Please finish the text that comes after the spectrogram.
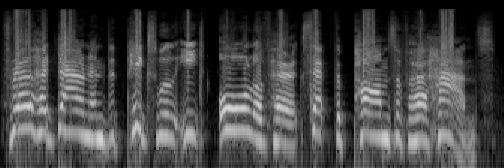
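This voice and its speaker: A pitiless little girl with a very high, bright, childish squeak, as a man narrating the story puts her on. She speaks slowly and coldly, and the voice is close and dry. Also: expressive, dry recording, exaggerated voice. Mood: stern. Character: cold stubborn little girl, leader of vengeful children.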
